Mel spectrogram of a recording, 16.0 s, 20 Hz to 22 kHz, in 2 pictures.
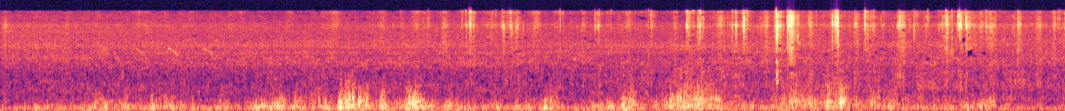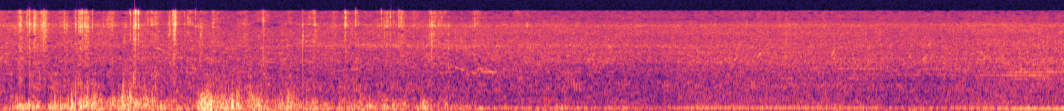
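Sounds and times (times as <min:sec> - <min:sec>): horse hoofbeats on grass: 0:01.9 - 0:12.2.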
